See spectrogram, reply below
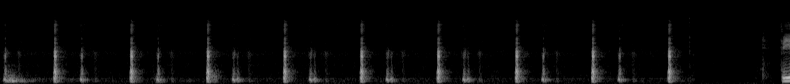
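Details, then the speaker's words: Teaching audio of an S3 gallop: a regular three-part heart rhythm near 78 a minute, with a soft extra sound just after the second heart sound ("ta ta ta"). "cómo suena justo después de lejos del ruido accesorio suena ta ta ta ta ta ta"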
